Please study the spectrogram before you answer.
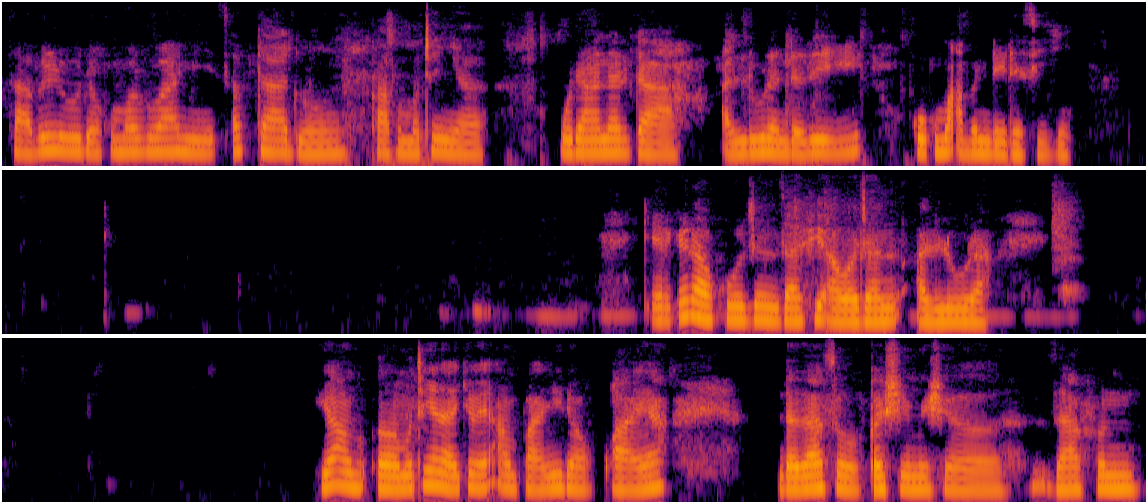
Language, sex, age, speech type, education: Hausa, female, 30-45, spontaneous, tertiary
